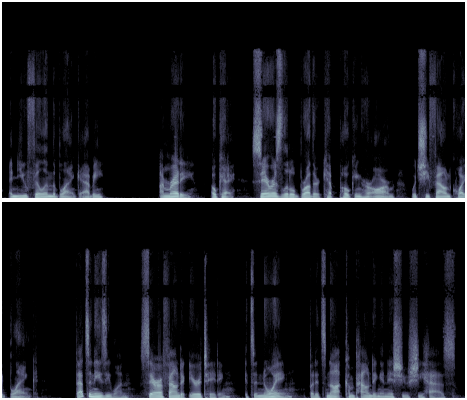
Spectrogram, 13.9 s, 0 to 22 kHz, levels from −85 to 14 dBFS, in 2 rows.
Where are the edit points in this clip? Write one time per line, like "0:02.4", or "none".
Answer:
0:03.0
0:09.7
